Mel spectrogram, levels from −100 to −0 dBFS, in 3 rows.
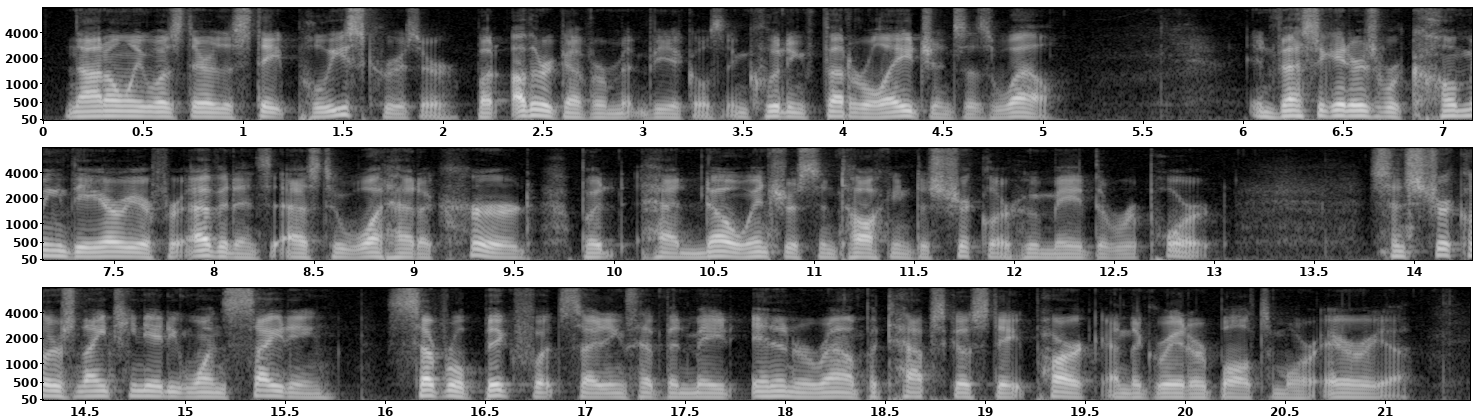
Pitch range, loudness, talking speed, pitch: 105-130 Hz, -27 LUFS, 175 wpm, 115 Hz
